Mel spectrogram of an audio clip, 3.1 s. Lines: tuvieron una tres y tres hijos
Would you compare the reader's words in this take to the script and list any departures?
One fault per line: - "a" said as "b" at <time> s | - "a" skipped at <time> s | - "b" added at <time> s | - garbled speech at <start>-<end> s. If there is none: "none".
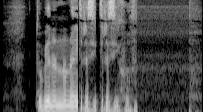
none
